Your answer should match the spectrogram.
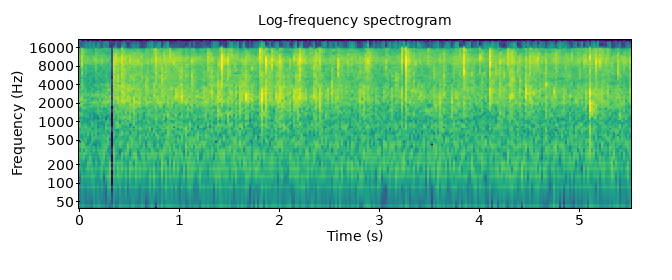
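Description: A small piece of tuna and potato patty mixture crackles and spits in hot frying oil, a busy sizzle of fine pops that starts abruptly and carries on steadily at close range with no voices.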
